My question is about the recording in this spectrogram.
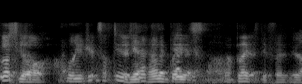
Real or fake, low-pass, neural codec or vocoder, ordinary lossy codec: fake; 7.2 kHz; codec, 16 kHz, 1 kbps, FreqCodec, smaller model; none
